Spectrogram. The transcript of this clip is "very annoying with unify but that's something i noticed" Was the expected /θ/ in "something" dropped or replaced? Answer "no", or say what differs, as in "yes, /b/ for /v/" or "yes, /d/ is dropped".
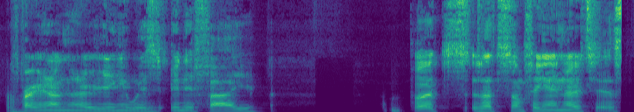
no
